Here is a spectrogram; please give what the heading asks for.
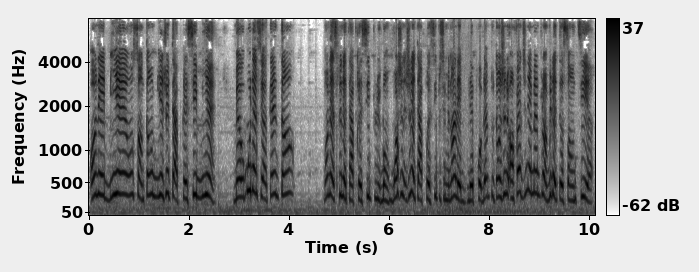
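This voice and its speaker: A woman with a high-pitched voice tells a personal story in a loose, conversational way. She circles back, restarts her sentences and repeats words as she goes. The recording is a little dull, with faint music playing underneath. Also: a little fast, dry recording. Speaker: storyteller sharing a personal testimony. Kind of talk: casual first-person storytelling. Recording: slightly muffled, faint background music.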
